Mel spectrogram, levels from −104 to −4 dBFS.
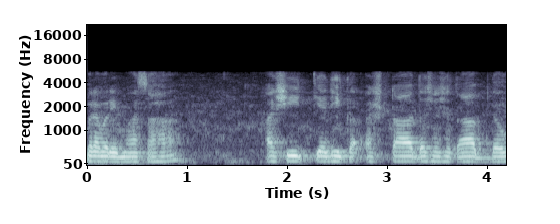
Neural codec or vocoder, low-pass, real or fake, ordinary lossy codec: none; 5.4 kHz; real; none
